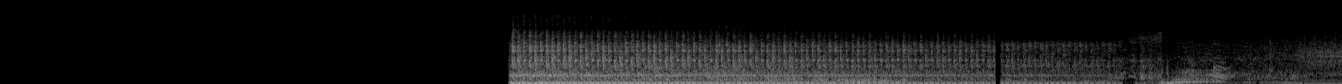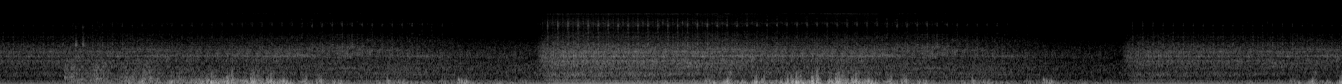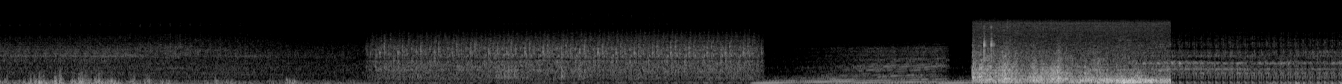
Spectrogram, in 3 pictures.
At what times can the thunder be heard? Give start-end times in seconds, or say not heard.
7.0-9.1, 14.1-16.1, 36.5-38.5.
